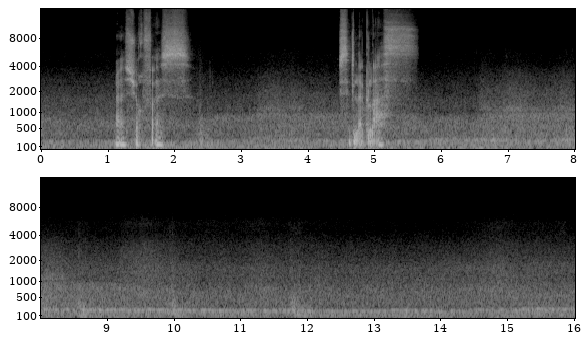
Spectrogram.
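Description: Wind blows steadily through a snowstorm.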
